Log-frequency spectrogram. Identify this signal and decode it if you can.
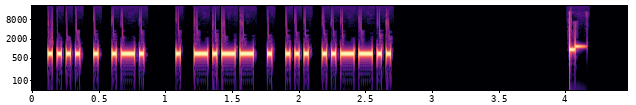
Morse code, heard as a keyed tone, about 36 wpm, 700 Hz. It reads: HER EYES?
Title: Sentences from Top 1000 Words - Review Part 4 - 35wpm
